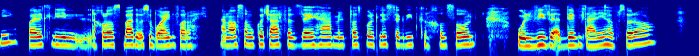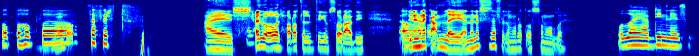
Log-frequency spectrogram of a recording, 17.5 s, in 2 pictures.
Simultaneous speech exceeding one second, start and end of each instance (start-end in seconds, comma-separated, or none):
none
